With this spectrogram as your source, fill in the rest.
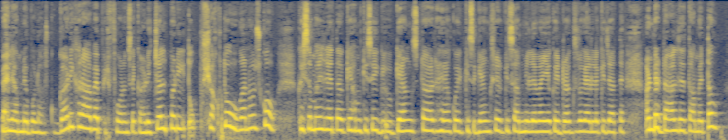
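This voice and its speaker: A woman's voice: high voice, fairly even intonation, brisk, mellow. A woman casually retelling a romance story in a chatty, conversational way.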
